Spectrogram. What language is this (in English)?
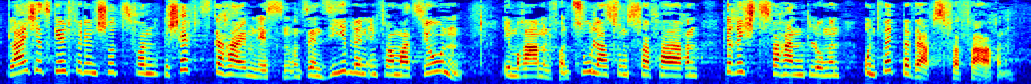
German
